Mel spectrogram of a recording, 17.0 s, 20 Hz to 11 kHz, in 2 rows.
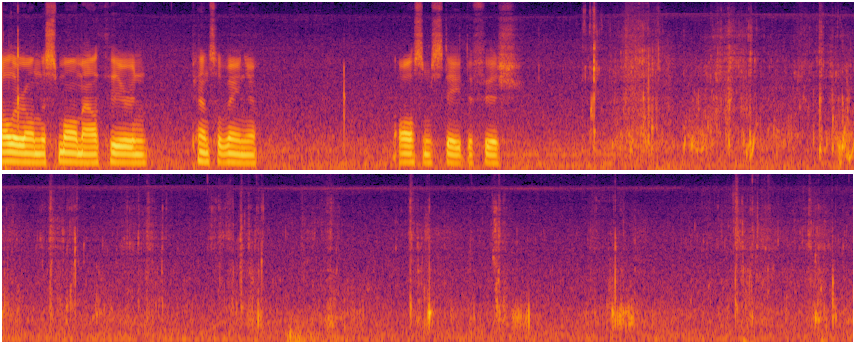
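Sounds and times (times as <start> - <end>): creek water splashing: 5.8 - 17.0.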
